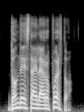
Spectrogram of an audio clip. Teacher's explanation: Listen for that soft roll right in the middle of that last word.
